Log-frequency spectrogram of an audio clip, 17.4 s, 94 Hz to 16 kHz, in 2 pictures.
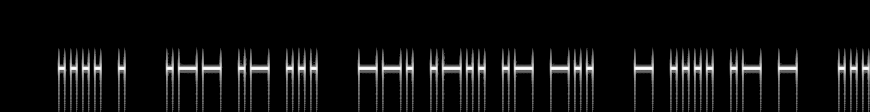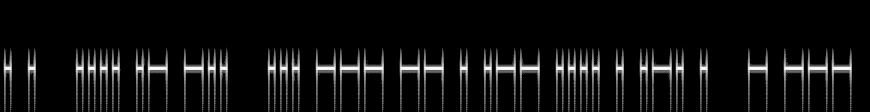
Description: Morse code, heard as a keyed tone, about 20 wpm, 700 Hz. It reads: HE WAS GLAD THAT HE HAD SOMEWHERE TO
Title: Sentences from Top 1400 Words 20wpm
